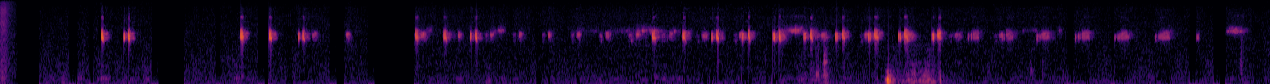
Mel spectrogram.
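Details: A Blanchard's cricket frog (Acris blanchardi) of the Chicago region gives its advertisement call: sharp, glassy clicks like marbles knocking together, speeding into a rapid run. It is an explosive breeder whose males call to attract females.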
